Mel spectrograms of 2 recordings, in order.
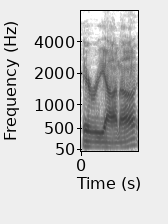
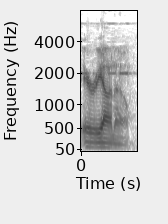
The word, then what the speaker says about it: Ariano: So, she wanted to make sure that we accentuated the O. It is not Ariana, it is Ariano.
